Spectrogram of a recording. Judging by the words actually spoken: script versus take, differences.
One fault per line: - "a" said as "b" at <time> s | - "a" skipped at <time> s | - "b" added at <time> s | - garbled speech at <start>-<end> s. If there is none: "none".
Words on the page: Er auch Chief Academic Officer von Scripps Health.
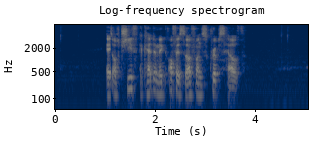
none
